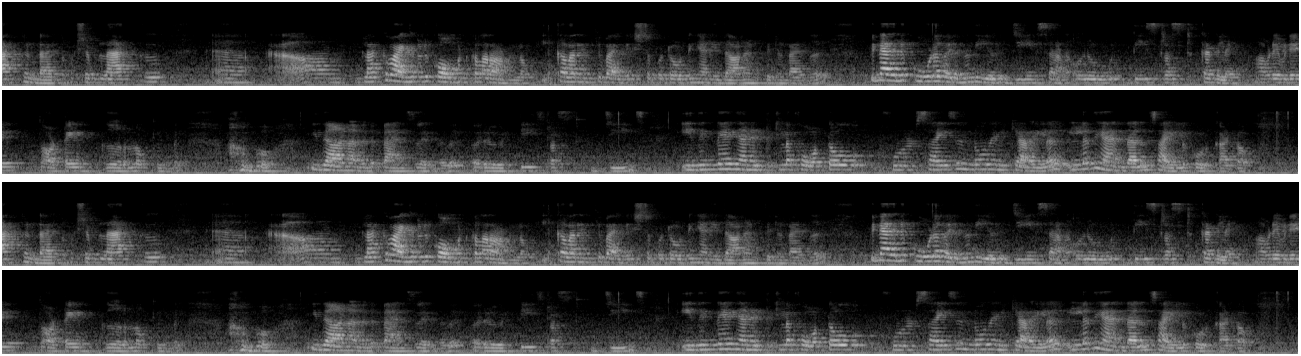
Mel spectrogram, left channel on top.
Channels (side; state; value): both; normal; correlation 0.87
